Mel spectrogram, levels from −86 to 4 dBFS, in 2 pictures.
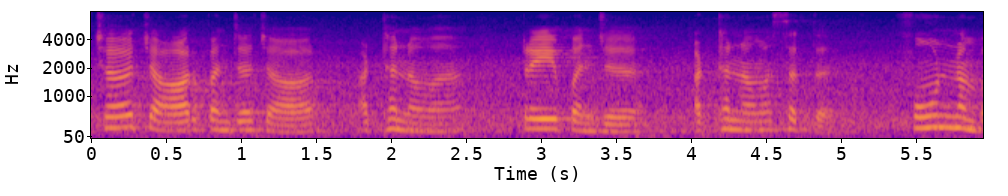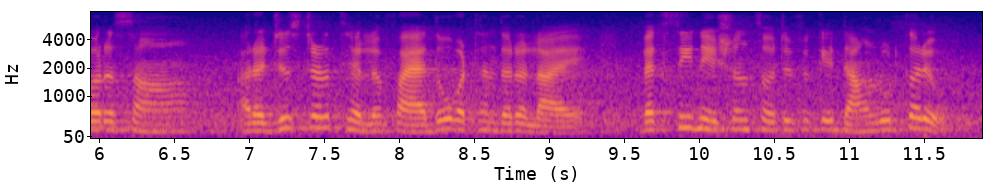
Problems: none marked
